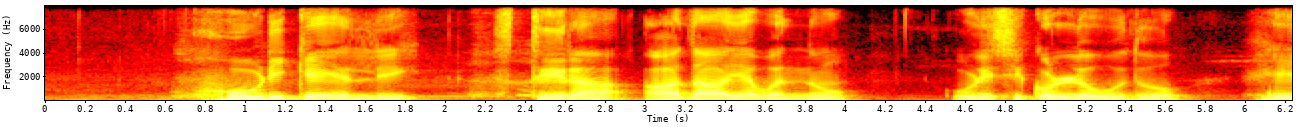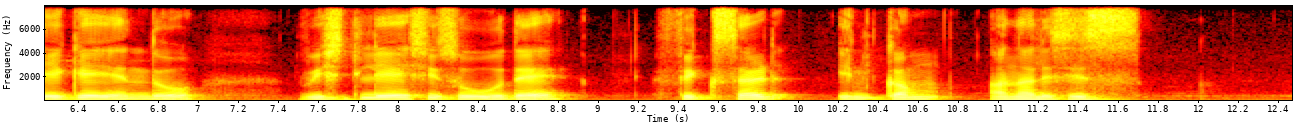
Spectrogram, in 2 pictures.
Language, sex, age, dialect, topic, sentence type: Kannada, male, 18-24, Mysore Kannada, banking, statement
